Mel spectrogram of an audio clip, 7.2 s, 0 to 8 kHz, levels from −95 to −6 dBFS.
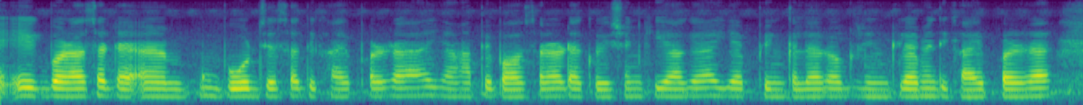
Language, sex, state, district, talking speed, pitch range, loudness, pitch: Hindi, female, Chhattisgarh, Bilaspur, 265 wpm, 170-180 Hz, -20 LUFS, 175 Hz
